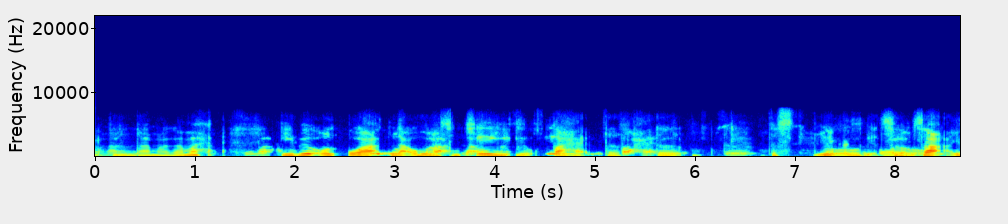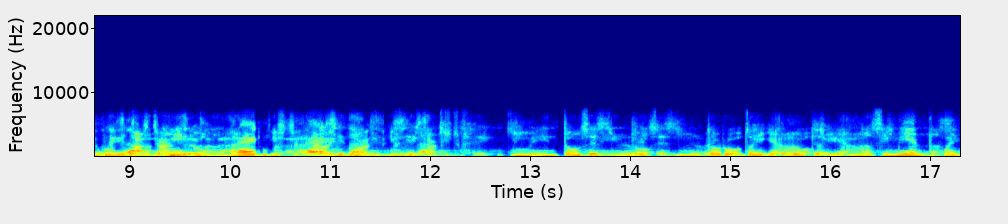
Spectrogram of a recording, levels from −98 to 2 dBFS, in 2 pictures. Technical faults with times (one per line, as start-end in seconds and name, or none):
0.00-0.42 echo leak
1.07-2.03 echo leak
2.59-10.96 echo leak
7.42-7.91 speech suppressed in double talk
8.92-9.27 speech suppressed in double talk
10.21-10.42 speech suppressed in double talk
11.66-12.93 echo leak
13.51-17.30 echo leak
